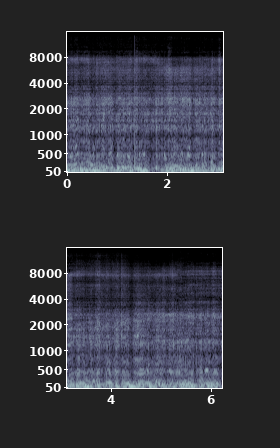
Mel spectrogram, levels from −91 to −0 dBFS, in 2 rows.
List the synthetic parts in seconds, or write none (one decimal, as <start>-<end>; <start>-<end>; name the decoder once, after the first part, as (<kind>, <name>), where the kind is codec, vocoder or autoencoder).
3.8-5.3 (autoencoder, DAC-VAE)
